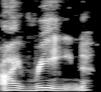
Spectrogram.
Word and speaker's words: Irene: "My daughter Irene," said Mrs. Carstyle, she made it rhyme with tureen, "has had no social advantages, but if Mr.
